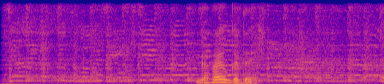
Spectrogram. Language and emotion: Russian, neutral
